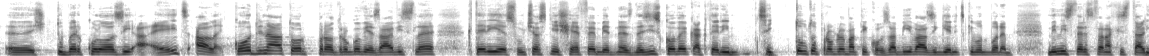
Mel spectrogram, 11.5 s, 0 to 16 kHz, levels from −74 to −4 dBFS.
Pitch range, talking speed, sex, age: 140-165 Hz, 135 wpm, male, 50-69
